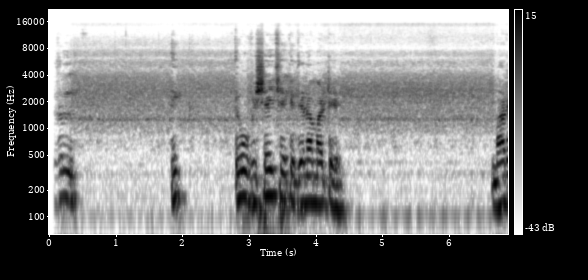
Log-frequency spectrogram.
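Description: An elderly man speaks into a microphone over a loudspeaker, with pauses, in an echoing hall.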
